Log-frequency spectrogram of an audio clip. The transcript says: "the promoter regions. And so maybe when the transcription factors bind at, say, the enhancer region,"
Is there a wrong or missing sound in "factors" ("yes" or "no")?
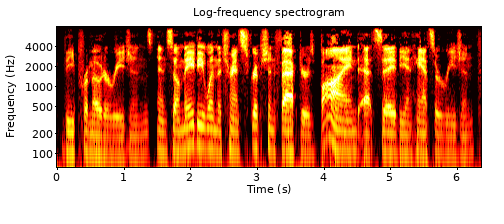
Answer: no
